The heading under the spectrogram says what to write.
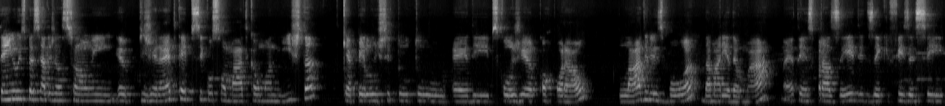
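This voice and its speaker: Someone with a northeastern Brazilian accent speaks at a fairly slow pace with fairly even intonation. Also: woman, fairly high pitch for a woman. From Brazil, Rio Grande do Norte interior. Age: 30s. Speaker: psychologist. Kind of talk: interview.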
